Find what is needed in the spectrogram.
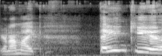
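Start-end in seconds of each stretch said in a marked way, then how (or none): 1.2-2.0 much higher, louder grateful squeal; high, gushing thanks. Retold or imitated. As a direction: thank her, overjoyed. Thanking the PR lady.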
